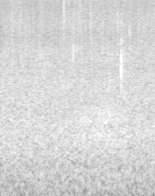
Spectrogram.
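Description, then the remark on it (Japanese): Steady rain patters down in a soft, continuous hiss, fairly quiet and even throughout, with a few slightly sharper drops now and then and no voices. “うん、雨好きだけど、”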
